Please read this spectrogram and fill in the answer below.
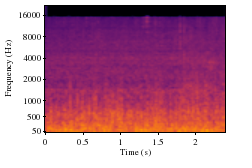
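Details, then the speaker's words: Gas furnace in normal heating sequence after inducer, igniter, gas valve and burners run about 30–60 seconds: indoor blower motor comes on, steady low rush of air and burner flame, no knocks or squeals. "the blower motor comes on you're now moving heat throughout the house"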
